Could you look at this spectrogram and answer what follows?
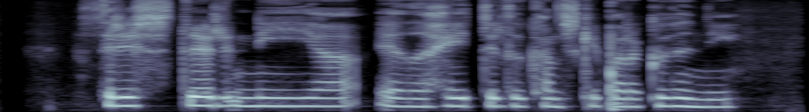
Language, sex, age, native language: Icelandic, female, 13, Icelandic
